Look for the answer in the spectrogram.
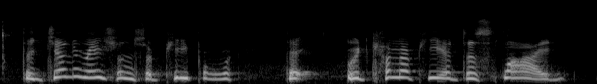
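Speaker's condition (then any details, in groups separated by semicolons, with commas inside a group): ALS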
